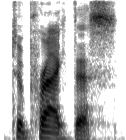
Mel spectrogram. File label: "to practice", English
